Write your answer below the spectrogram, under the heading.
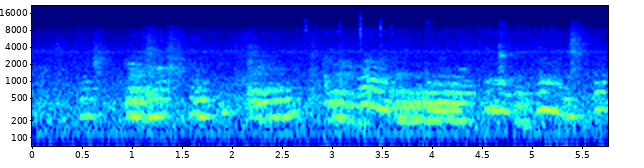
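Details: Two healthy, energetic seven-week-old Poodle puppies, Honey with honey-coloured fur and Emma with black highlights, giving a run of whiny, tonal whimpers and short yips in quick succession, fairly quiet, with a faint background hiss.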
